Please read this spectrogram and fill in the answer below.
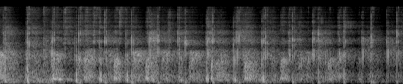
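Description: A small group of people applauding, a dense patter of hand claps that thins out near the end.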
